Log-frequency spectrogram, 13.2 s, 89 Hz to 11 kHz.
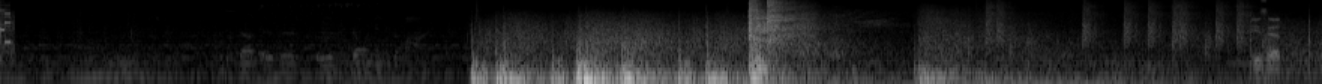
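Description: Artillery fire mission impacts in ARMA 3, a sudden loud burst of blasts and rumbling booms after a quiet stretch, with scattered sharp cracks and beeps trailing off as voices speak.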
